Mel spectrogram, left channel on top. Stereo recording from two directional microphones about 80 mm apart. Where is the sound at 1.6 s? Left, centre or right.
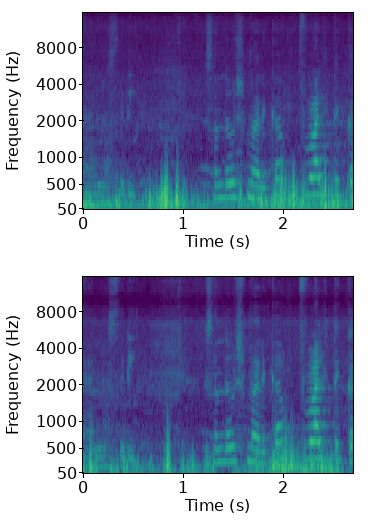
Centre.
